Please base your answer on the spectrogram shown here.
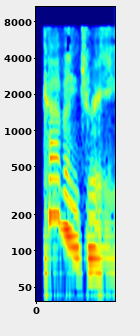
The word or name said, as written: coventry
